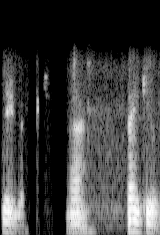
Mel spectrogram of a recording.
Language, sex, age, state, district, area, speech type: Bengali, male, 45-60, West Bengal, Kolkata, urban, conversation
